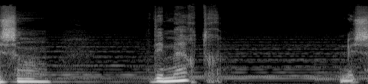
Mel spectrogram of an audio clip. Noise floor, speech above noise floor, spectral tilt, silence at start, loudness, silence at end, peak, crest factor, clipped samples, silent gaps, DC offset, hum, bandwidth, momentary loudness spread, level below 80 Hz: -45 dBFS; 27 dB; -4.5 dB/octave; 0 s; -19 LUFS; 0 s; -2 dBFS; 18 dB; under 0.1%; none; under 0.1%; none; 17 kHz; 26 LU; -60 dBFS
